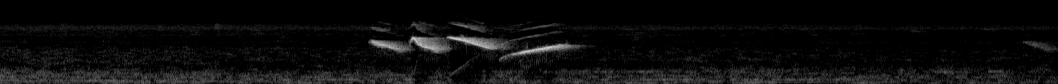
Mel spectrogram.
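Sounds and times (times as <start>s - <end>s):
Green-winged Saltator song: 3.7s - 5.8s, 10.2s - 10.5s.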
